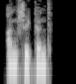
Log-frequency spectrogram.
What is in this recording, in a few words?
"anschickend", German; adjectives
